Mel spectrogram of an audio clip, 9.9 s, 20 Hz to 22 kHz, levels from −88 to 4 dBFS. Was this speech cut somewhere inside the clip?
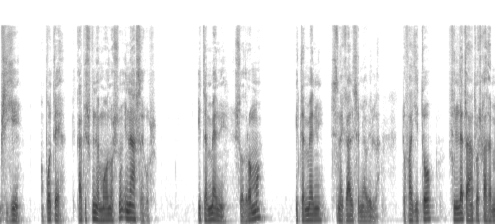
no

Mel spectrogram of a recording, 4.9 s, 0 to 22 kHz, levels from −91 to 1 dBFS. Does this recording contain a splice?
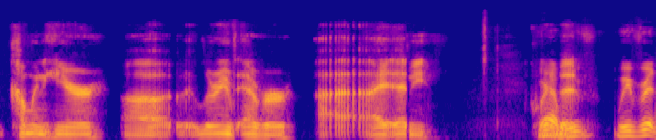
yes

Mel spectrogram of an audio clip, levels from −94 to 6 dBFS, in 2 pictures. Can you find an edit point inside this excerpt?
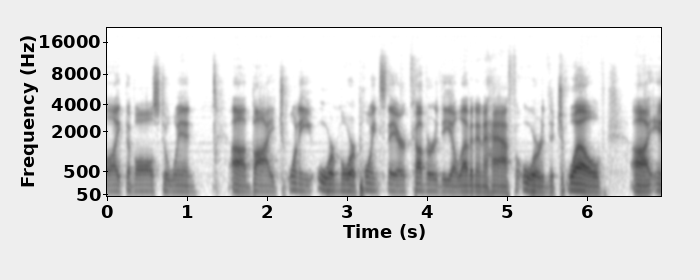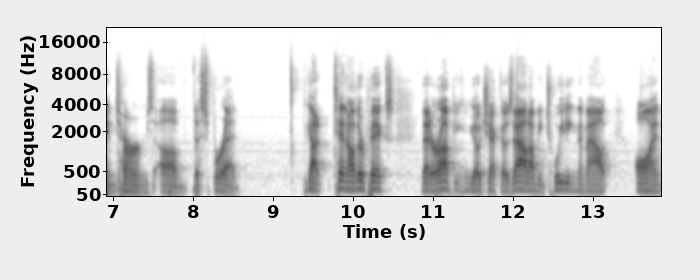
no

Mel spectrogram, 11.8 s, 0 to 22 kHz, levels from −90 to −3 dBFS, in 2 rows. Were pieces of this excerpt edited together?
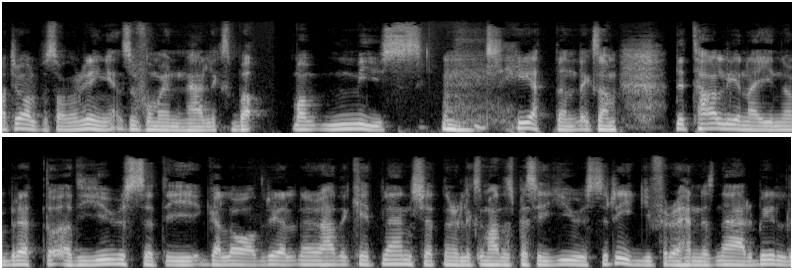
yes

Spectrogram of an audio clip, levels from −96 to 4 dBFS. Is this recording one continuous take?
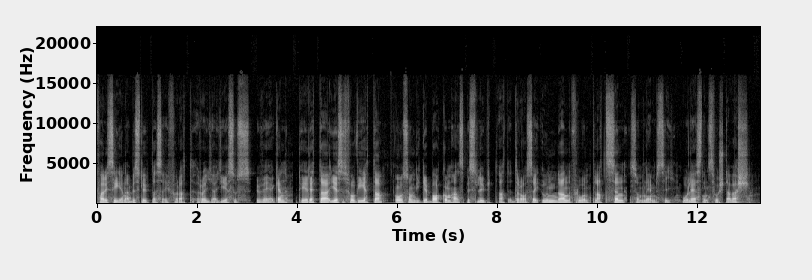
no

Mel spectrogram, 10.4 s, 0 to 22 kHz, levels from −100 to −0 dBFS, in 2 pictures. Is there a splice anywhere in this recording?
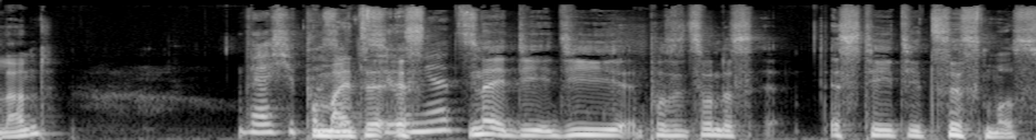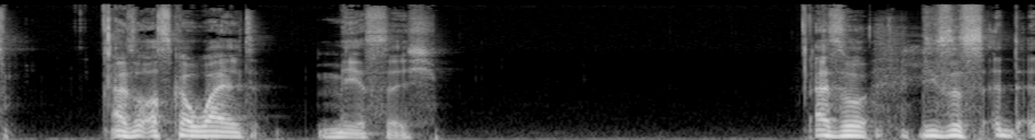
no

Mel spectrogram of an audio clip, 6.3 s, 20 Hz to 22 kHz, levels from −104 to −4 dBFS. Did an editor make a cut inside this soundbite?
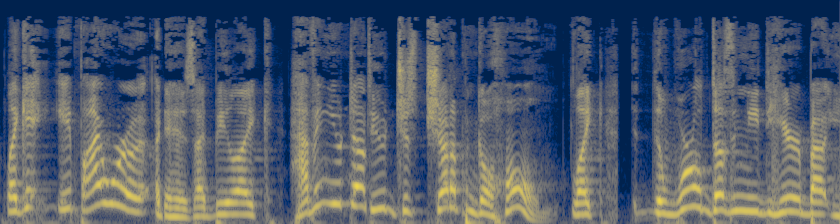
yes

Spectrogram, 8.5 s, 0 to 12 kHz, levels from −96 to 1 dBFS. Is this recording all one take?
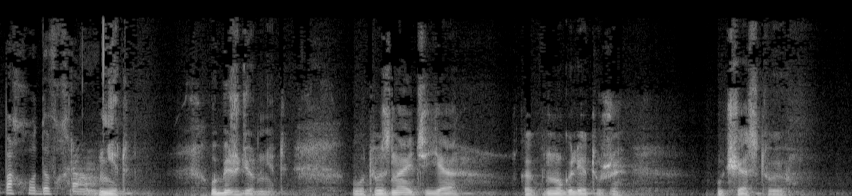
yes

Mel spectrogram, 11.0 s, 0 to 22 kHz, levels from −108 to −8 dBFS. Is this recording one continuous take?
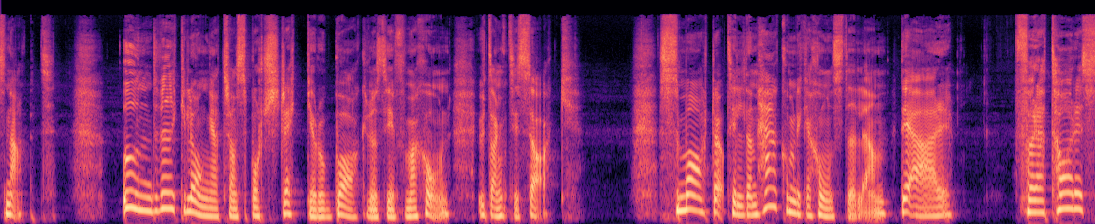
no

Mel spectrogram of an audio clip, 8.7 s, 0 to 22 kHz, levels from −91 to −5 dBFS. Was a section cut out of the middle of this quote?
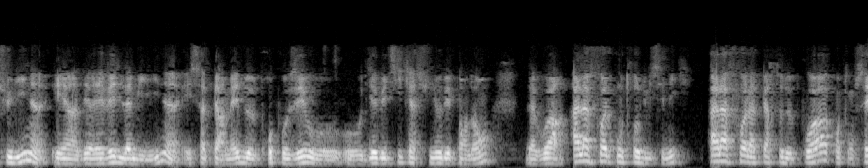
yes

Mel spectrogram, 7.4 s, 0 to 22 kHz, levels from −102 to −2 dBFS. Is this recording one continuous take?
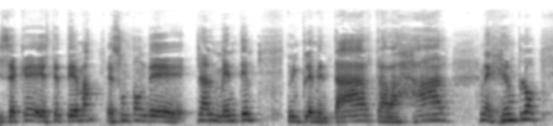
no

